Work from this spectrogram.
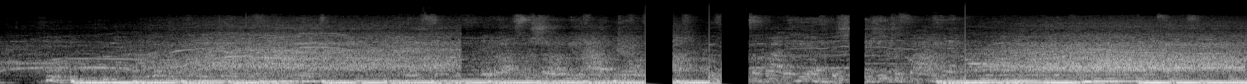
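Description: Concert crowd cheering and screaming as the artist walks out from backstage, a loud roaring mass of voices with yells and whoops, briefly cut by a few gaps of silence before the roar resumes over low bass.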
